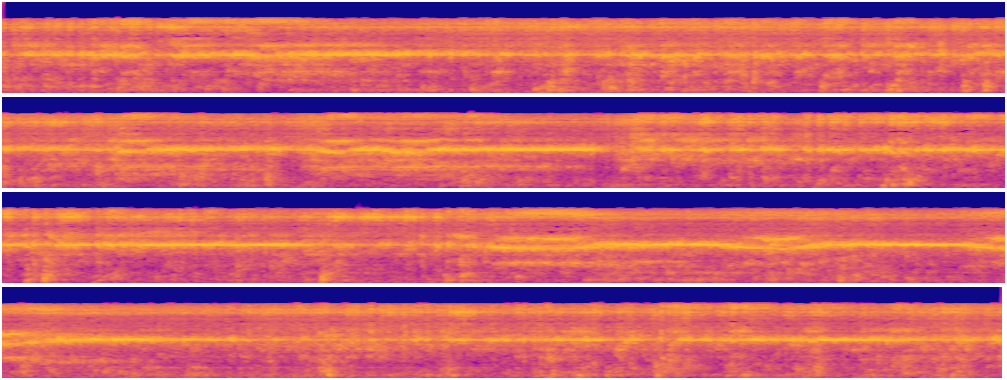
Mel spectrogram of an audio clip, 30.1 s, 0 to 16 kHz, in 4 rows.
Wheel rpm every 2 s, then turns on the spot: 230, 230, 230, 230, 230, 230, 230, 230, 230, 230, 220, 230, 230, 230, 230.
none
